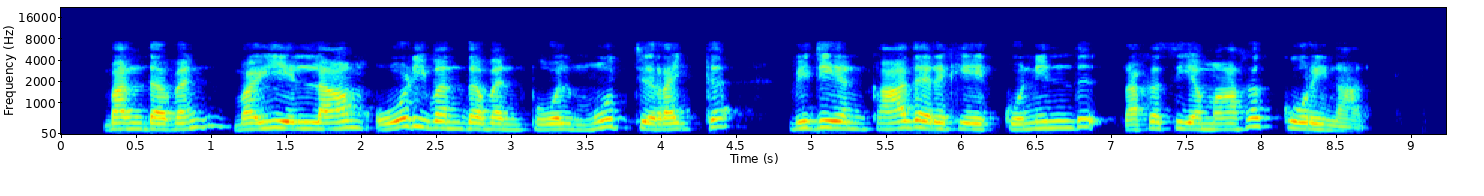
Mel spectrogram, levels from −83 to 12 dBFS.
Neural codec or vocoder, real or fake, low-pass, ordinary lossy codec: codec, 16 kHz, 4.8 kbps, FACodec; fake; 7.2 kHz; AAC, 48 kbps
